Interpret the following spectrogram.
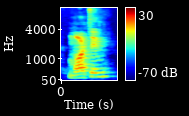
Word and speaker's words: Martin: Do you prefer Martin or Martin? In English, more often Martin because people understand it better. But you can Alright. say it the French way.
